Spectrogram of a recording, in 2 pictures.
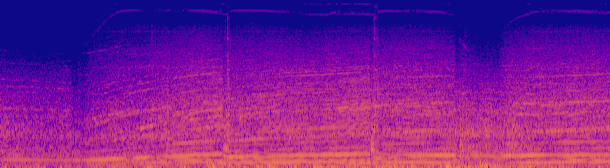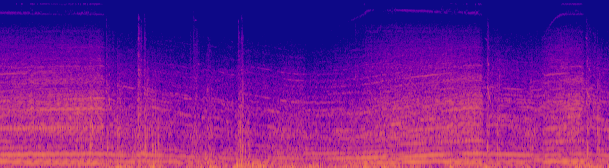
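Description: BMW race car lapping the Nordschleife in iRacing, engine howling continuously with rising pitch sweeps and sharp upshifts every few seconds, close and steady, no talking.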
